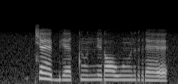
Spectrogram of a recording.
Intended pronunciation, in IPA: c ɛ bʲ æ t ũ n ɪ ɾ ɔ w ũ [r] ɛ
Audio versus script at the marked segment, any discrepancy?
no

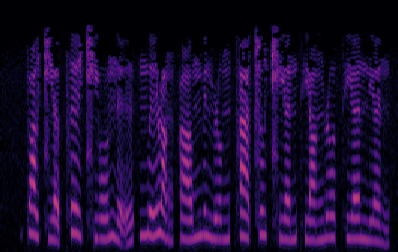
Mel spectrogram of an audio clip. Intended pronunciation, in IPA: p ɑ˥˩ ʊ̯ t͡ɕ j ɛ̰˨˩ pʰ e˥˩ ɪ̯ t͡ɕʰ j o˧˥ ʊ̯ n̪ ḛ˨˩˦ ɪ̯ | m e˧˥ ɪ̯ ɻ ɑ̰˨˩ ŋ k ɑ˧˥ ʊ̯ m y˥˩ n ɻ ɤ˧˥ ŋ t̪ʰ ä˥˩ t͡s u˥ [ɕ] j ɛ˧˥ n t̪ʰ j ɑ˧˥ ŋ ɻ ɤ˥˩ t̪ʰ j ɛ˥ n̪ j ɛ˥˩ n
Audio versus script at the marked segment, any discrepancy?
yes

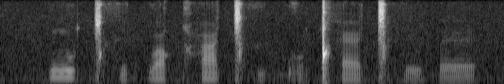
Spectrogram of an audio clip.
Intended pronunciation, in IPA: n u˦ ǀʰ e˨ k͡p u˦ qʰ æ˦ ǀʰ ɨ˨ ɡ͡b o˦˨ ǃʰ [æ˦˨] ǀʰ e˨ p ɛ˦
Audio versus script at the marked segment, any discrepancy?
no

